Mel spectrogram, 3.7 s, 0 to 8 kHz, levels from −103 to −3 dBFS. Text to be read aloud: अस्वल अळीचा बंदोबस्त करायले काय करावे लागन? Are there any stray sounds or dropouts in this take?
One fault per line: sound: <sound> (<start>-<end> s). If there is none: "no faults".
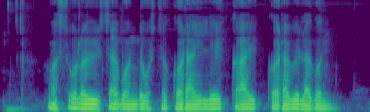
no faults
